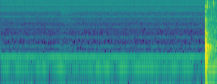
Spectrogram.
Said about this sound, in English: Good coughs are awesome, guys. I'm just telling you, it's so great to have a good cough.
